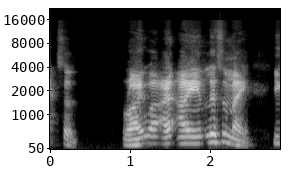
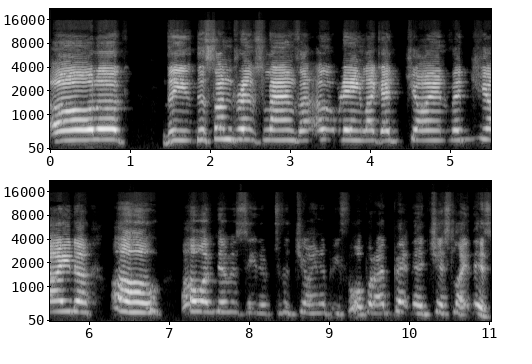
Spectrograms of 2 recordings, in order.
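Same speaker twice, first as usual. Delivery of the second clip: hammed-up awe; 7 semitones higher, 3 dB louder than usual. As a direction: gasp and marvel in a high put-on voice. Acts awe at opening lands.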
